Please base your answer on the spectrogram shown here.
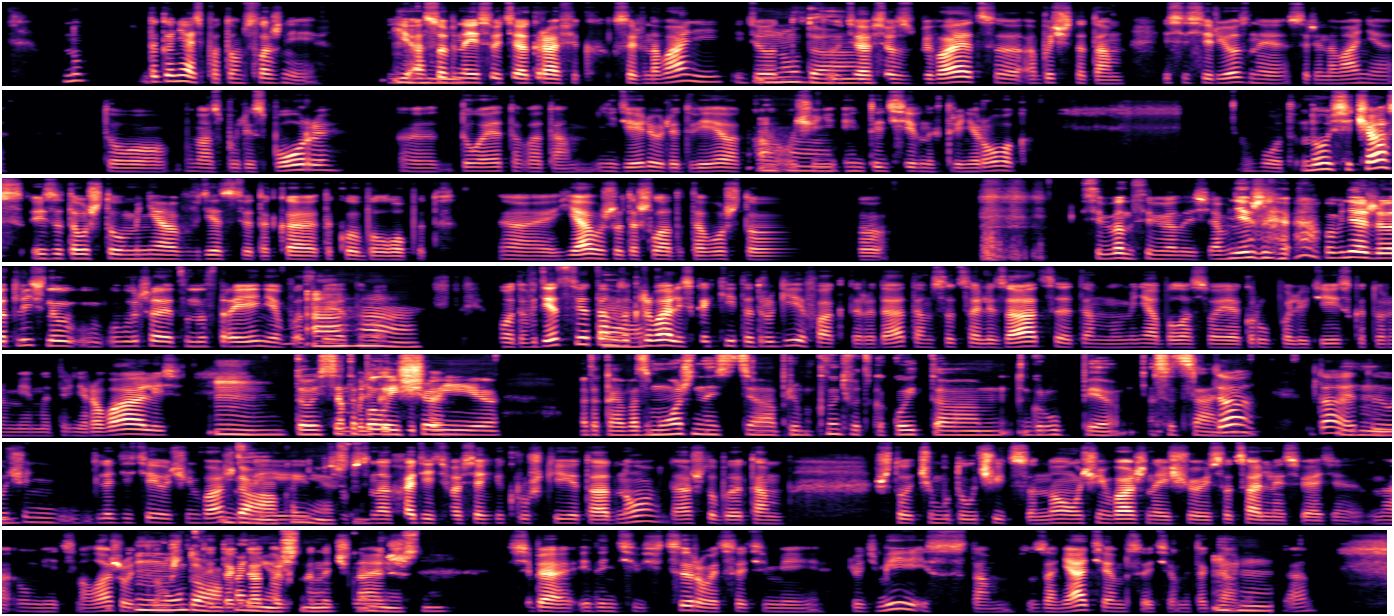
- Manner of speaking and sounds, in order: tapping; chuckle; other background noise
- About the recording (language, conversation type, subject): Russian, podcast, Как физическая активность влияет на твоё настроение?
